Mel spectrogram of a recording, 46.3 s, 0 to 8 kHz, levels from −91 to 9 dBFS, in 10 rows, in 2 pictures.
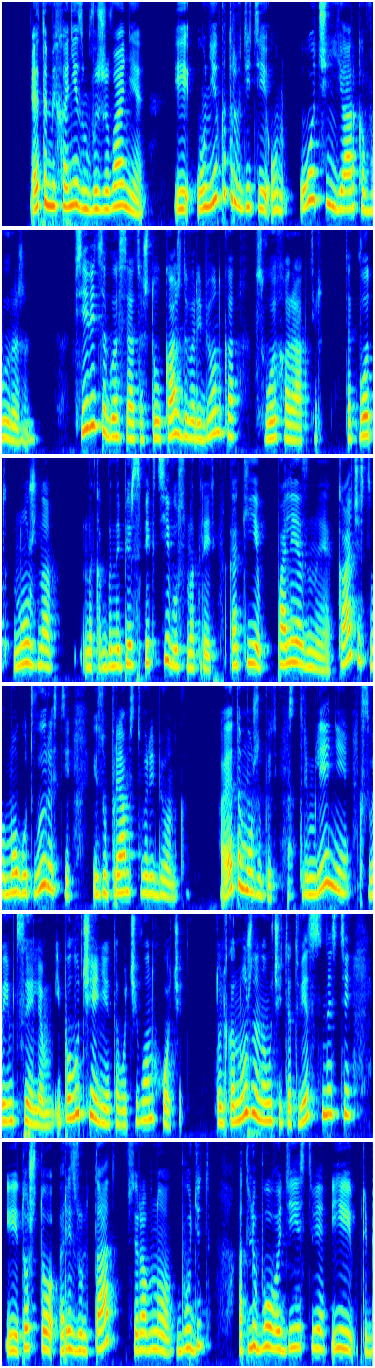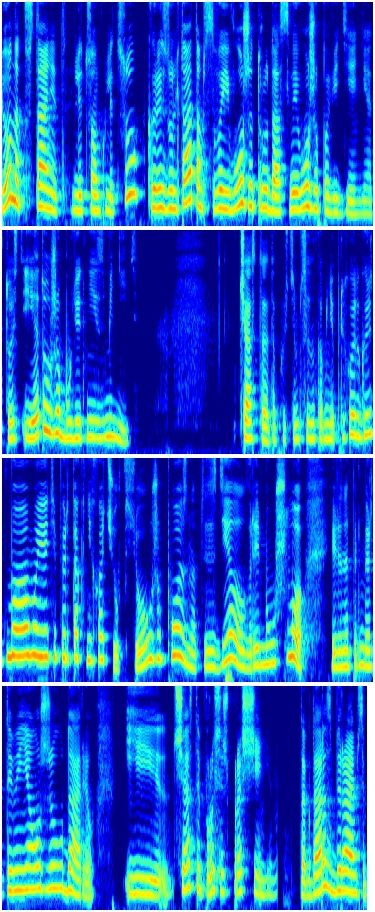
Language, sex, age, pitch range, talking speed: Russian, female, 20-39, 215-285 Hz, 155 wpm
